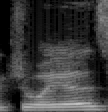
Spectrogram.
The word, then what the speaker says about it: Gioia: catalog is wrong it's like it should be joya underscore i don't think i and i think in the catalog it just says all blurred together but i don't think there's a lot of other joyas or so i think you can figure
